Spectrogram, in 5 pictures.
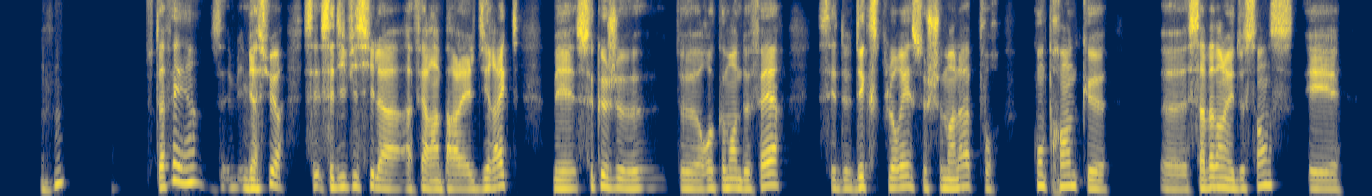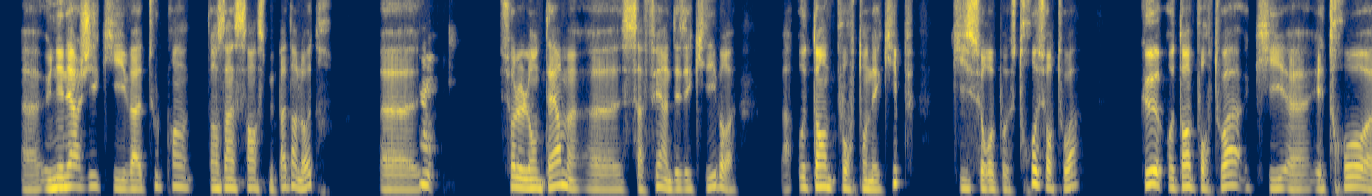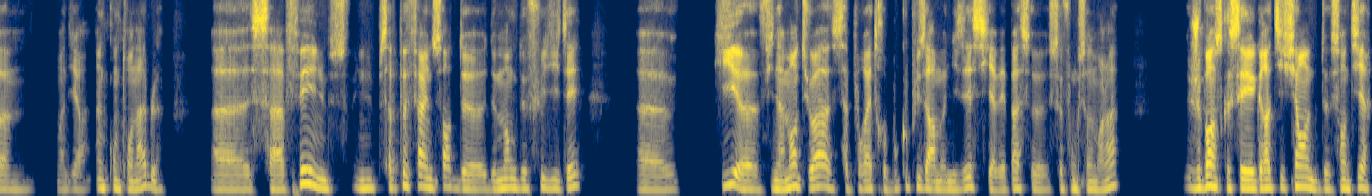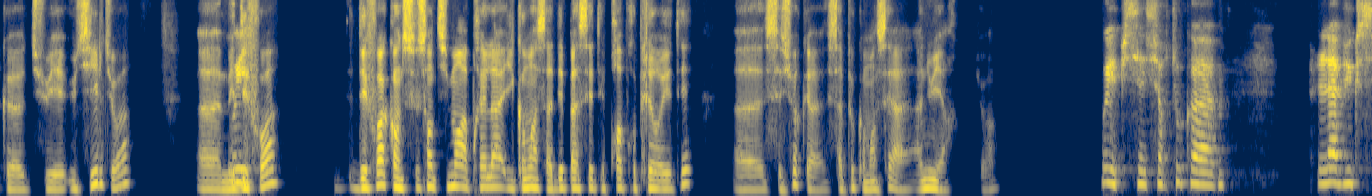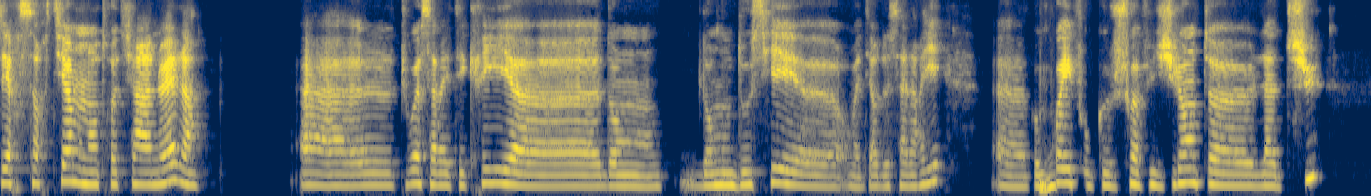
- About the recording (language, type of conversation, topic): French, advice, Comment puis-je refuser des demandes au travail sans avoir peur de déplaire ?
- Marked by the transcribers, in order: tapping; other background noise; drawn out: "heu"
